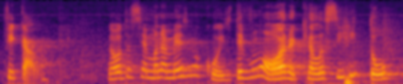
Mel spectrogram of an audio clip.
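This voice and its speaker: A young woman giving a personal testimony at church, telling her story with lively acted-out dialogue. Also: high-pitched, fast.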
